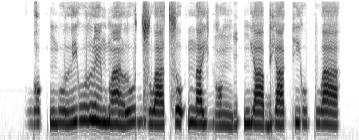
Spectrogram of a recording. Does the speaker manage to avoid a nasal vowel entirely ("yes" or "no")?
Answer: no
